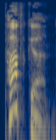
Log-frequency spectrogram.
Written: popgun

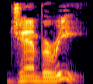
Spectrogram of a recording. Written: jamboree

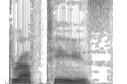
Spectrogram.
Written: draftees

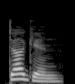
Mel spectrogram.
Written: dugan

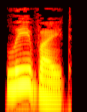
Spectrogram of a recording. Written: levite

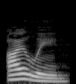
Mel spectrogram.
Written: isleen

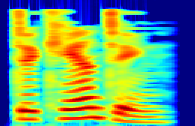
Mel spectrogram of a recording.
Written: decanting

